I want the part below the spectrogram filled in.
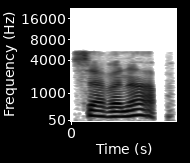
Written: seven-up

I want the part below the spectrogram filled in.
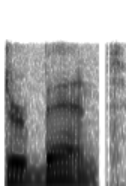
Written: Derbend

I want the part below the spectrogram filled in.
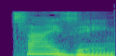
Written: sizing

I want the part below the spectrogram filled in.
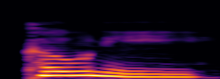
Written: cony

